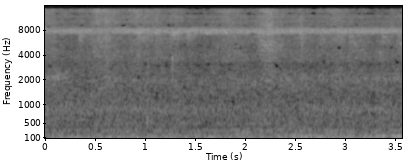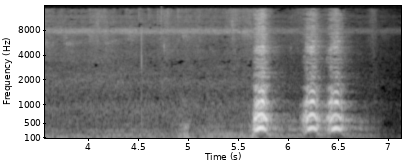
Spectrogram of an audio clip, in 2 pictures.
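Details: After several seconds of near silence and faint low hum, Koda, a 2.5-year-old German Shepherd in board-and-train at an Atlanta dog boot camp, lets out one sharp bark, then a close double bark.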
